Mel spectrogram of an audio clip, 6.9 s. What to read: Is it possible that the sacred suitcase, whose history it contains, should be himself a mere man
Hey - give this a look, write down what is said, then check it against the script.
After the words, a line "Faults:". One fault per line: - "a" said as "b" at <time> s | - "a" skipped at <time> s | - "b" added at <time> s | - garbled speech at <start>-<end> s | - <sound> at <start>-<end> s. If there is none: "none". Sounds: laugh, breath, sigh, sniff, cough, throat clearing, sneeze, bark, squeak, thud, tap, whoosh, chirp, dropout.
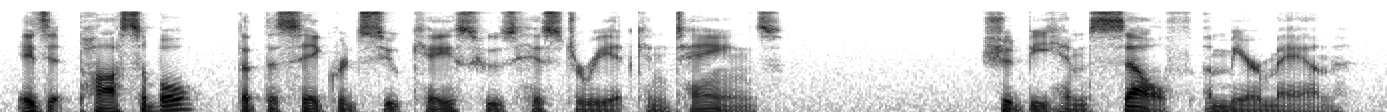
Is it possible that the sacred suitcase, whose history it contains, should be himself a mere man
Faults:
none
